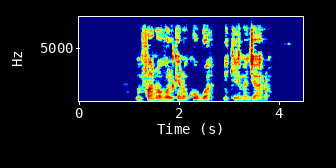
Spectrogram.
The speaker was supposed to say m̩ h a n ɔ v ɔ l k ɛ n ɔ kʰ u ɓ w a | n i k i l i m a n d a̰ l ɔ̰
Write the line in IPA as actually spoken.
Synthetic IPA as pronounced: m̩ f a n ɔ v ɔ l k ɛ n ɔ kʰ u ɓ w a | n i k i l i m a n d͡ʒ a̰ ɾ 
